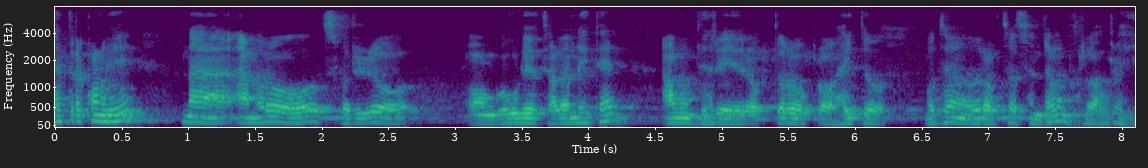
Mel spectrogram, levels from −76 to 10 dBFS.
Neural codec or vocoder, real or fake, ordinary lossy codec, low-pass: codec, 16 kHz, 6 kbps, DAC; fake; Opus, 64 kbps; 7.2 kHz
